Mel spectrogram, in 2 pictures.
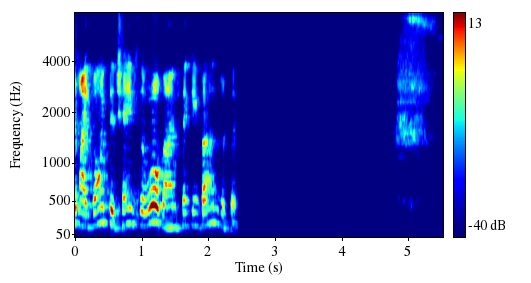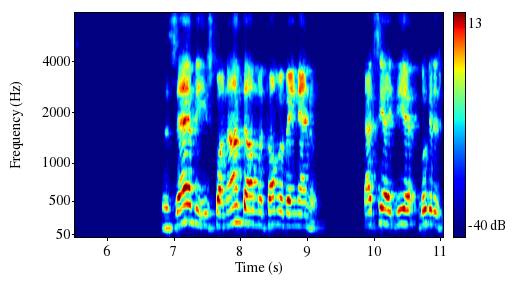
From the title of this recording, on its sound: Live on Zoom 7-6-2020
